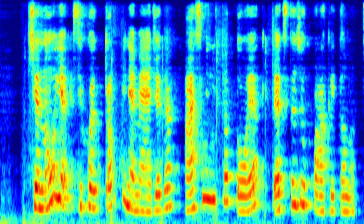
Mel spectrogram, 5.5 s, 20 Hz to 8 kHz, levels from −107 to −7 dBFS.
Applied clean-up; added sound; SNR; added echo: neural mask model DeepFilterNet 3.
